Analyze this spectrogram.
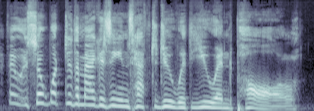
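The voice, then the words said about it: Aged mid-Atlantic accented character voice. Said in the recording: “Am I doing the accent right? ... That's so good. Aged considerably. ... I'm mixing a little bit of Ruth in there. ... he started out as British, and then he became mid-Atlantic. All right, and now he's old.”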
